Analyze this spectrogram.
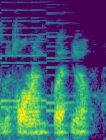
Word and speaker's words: Matoran: It would cost $6.38 to buy 145 Mataron heads. I believe the pronunciation is Matoran, but, you know, it's been a while since Matoran?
